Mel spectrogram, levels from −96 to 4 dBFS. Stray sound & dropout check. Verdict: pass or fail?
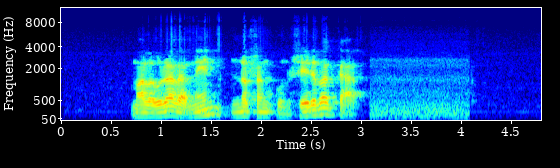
pass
